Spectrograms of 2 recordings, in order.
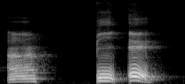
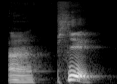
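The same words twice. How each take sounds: First: The i is a full, separate vowel. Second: The i is a quick glide into the vowel. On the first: The speaker calls it wrong. "On ne dit pas" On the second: The speaker calls it right. "on dit ... prononcé très rapidement"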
